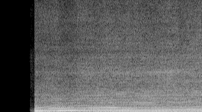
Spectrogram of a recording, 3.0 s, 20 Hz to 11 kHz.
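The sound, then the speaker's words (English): A Porsche 911 sports car engine roars in abruptly after a moment of silence. It holds a loud, steady, throaty drone with strong low harmonics and no voices. “That's what drivers expect a Porsche 911 to sound like.”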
